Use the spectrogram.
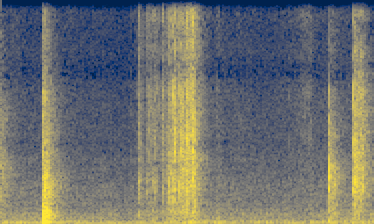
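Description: A deck of tarot cards being shuffled up close, with several short riffling bursts separated by quiet gaps and no talking.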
